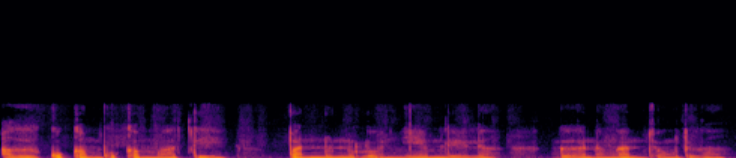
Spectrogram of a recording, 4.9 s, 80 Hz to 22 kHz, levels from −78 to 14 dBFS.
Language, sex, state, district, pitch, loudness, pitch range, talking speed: Wancho, male, Arunachal Pradesh, Longding, 120 Hz, -19 LUFS, 115-125 Hz, 145 wpm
